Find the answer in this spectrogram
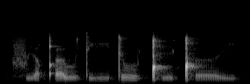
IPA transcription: fɨ˩u̯qʼuː˩˧˩tiː˩˧˩ tuː˥˨ǃʰɨ˩˧˩ǃʰɤː˩i̯

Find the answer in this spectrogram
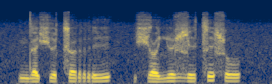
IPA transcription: ndɛçyt͡sə˞ri | çə˞ʎy ɮit͡siɬu

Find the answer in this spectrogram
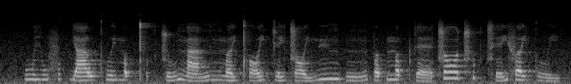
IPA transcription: wiː˧wfʊ˧k̚ jaː˨˧wkʷʰe˧j mɐ˧p̚t̪ʰʊ˨k̚t͡suː˨˥ŋaː˨ ŋɪ˧ŋmɐ˨˧j t̪ʰɔː˨˥jke˨˧jt͡sɔː˨jmyː˥ŋ | ŋʊ˨˥ŋpɐ˨˥p̚ mɐ˧p̚kɛː˨˩t͡sɔː˥ t͡sʰʊ˥k̚t͡sʰe˨˥jfɐ˧j kuː˨˩j

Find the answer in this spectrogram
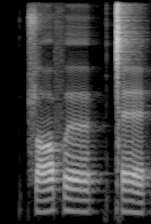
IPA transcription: ʈ͡ʂɑfəː | ǀɛ

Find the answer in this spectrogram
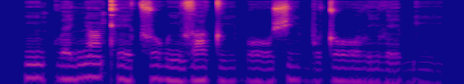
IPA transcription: ĩ˨ kʷɛ˨ɲã˦kʰe˨ t͡sʊ˦wĩ˨za˦ti˨˦ ɓoː˨ʃi˦ bʊ˨toː˦li˨le˨ ɓi˦˨

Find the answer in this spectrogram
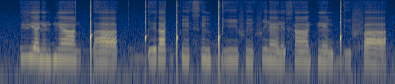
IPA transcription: vʲaɾʲɛ̃ bʲãː ɡ͡ǃa | ɡ͡ǃɪ ɾaǃʼĩsĩ ɡ͡ǃiːfĩfi ɾɛ̃ɾɪxãː pʲɛ̃ɡ͡ǃi fa

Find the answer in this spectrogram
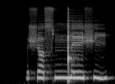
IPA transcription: ʃɒsŋ͡ǃeʃi

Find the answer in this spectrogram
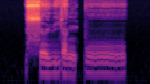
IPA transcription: sɵ˨˧ɥjɐ˨ŋ puː˨

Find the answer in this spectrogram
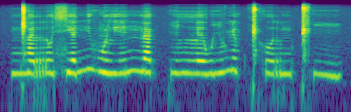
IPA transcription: ŋ͡ǁarosʲanʲ uvɔ̃lʲe nːakːilːɛwiv ɳepǁʰormoǁʰi

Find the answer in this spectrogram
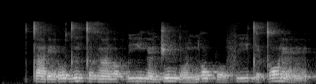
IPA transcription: ta˧ɾe˨˦ ɾo˧dĩ˦˨ tə˧ɣã˧lɔ˨ k͡piː˦jɛ̃˧ d͡ʒĩ˦ɡ͡bɔ̃˨ ɲɔ˦po˨fiː˦de˨ dɔ˦ɾɛ̃˨

